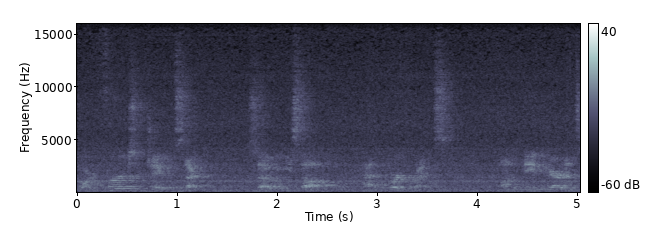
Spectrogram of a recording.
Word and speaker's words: Esau: Is it pronounced Esau? E-S-A-U? Esau, okay. Esau.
